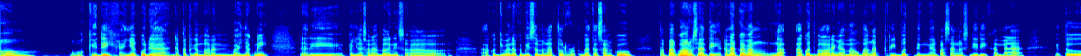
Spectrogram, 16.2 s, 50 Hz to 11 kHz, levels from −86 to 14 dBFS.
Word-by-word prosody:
Oh, 125 +3 +3 0.6
oke 85 +2 -8
deh 130 +6 +6
kayaknya 125 +4 -1
aku 130 -2 +4
udah 105 0 +2
dapet 95 -3 -6
gambaran 95 -2 +2
banyak 90 +3 0
nih 140 +2 +2 0.5
dari 100 -3 -2
penjelasan 95 -3 -1
Abang 100 +4 +1
nih 130 - 0
soal 90 -3 -4 0.6
aku - - -5
gimana 105 0 +2
aku - - -1
bisa 105 -1 0
mengatur 100 +1 -1
batasanku, 100 - +1 0.4
tanpa 110 +4 +1
aku 170 - +5
harus 165 +1 +6
nanti 140 +4 +1
karena 170 +7 +4
aku 195 - +6
emang 150 -2 +4 0.3
gak 110 - -1 0.2
aku 120 - +2
tipe 150 -5 -3
orang 115 +7 +1
gak 100 - -1
mau 100 -1 0
banget 125 +6 -1 0.2
ribut 110 +7 0
dengan 100 +1 -4
pasangan 95 -1 -4
sendiri, 100 -1 -4
karena 115 +7 -5 0.5
itu 115 0 0
100 Hz, 150 wpm, -22 LUFS, 95-125 Hz, 0.6 s, deh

